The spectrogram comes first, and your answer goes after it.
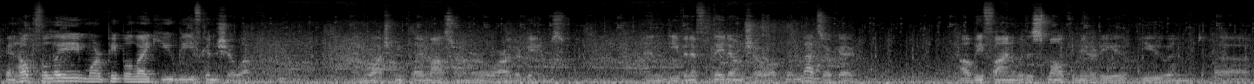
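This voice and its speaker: A male game streamer with a low, bassy voice. He rambles casually in live commentary, with game music clearly audible behind him. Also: moderate pace.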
